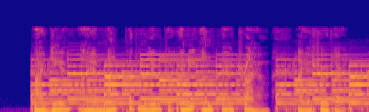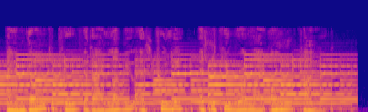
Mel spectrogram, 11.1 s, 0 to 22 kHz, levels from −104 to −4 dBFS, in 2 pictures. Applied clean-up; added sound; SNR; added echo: none; Electric guitar; 0 dB; none.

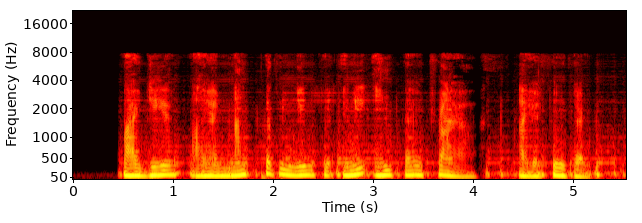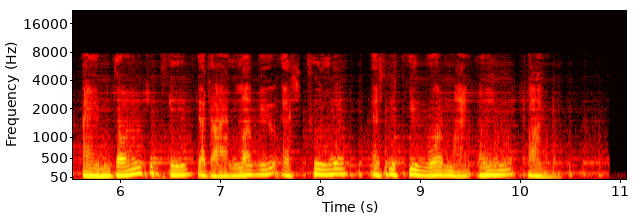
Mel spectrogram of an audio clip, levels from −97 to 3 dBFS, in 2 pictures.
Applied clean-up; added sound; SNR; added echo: neural separator model SepFormer DNS4.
